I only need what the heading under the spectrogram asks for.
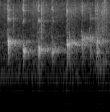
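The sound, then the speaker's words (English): Footsteps of a man walking on wood paneling, a quick, even series of hollow, resonant knocks. About eight steps fall in just over two seconds at a steady pace, each with a slightly ringing tone. “This is the sound of the man walking on wood paneling, I think.”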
